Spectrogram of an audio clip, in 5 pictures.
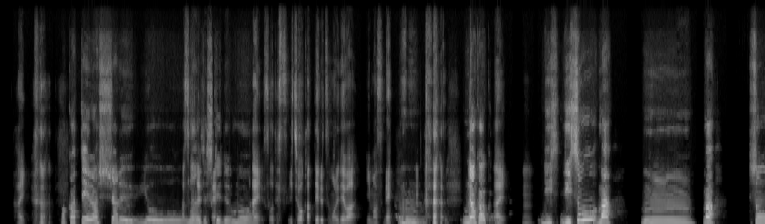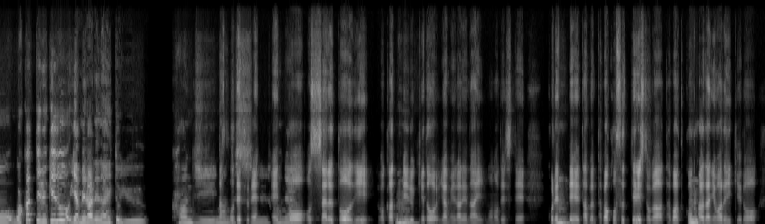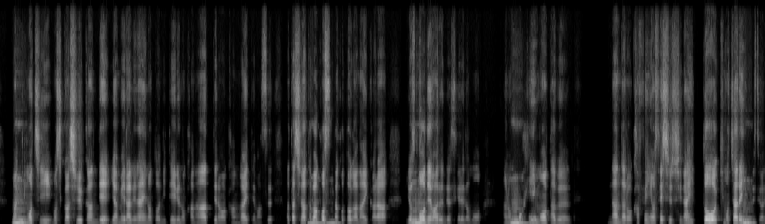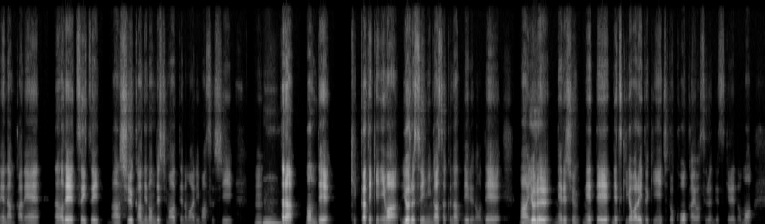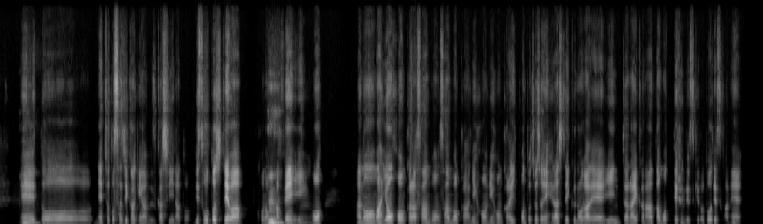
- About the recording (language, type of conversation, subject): Japanese, advice, カフェインや昼寝が原因で夜の睡眠が乱れているのですが、どうすれば改善できますか？
- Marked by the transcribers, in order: chuckle; chuckle; other background noise; laughing while speaking: "思ってるんですけど"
